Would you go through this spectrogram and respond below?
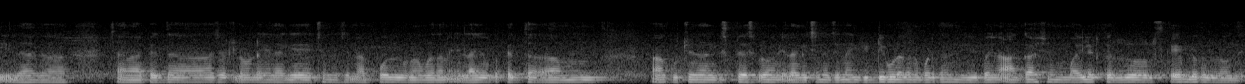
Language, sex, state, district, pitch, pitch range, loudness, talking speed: Telugu, male, Andhra Pradesh, Guntur, 105 Hz, 105-110 Hz, -26 LUFS, 160 wpm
